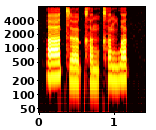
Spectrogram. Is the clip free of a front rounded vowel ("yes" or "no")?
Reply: no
